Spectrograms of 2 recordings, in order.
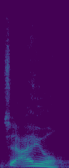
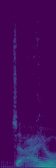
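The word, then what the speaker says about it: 加油: 그래서 가유 가유 있데 중국식 발음으로 짜요 이렇게 발음을 하는 것이죠 자 그래서 기름을 더하라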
